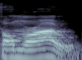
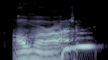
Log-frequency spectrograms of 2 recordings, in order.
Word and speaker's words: Omoruyi: Dickinson, Jackson Davis, Edey, Cliff Omoraru. Like, I mean, the big men. I know I butchered that. Don't even laugh. Can we run that back? Can you say that one more time, Cliff? Who? Cliff Omoraru. Omoruyi. Thank you. Omoruyi.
